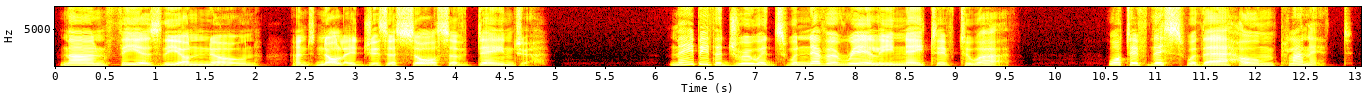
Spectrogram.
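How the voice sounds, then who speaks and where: A man voicing a grim, intense space-travelling husband in an audiobook, lecturing gravely and earnestly with drama. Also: a little high, big pitch swings, slow pace, no room sound, studio quality, pitched above the performer's own voice. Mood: grim, foreboding.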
